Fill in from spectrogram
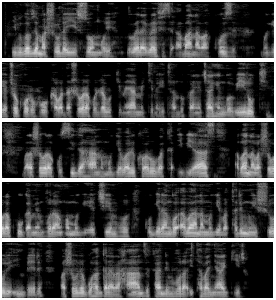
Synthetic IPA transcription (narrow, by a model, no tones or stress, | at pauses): iβiɡo̞vjamaʃuɾejiːsuːmbuje̞kuβe̞ːɾaiβaβifiseʔaβaːnaβakuze̞ | muɡihe̞t͡ʃo̞kuɾuhukʰaβadaʃo̞βo̞ɾakud͡ʒaɡukinajamikino̰ḭtʰaːndukaɲet͡ʃaːŋhe̞ŋɡo̞βiːɾukʰe̥βaɾaʃo̞βoɾakusiɡaɦaːnhumuɡiheβaikoβaɾuːβakʰaʔiβiɾaːsi̥ | a̰βaːnaβaʃo̞βo̞ɾakuɡamiɱvuɾaŋ̥ho̞muɡihe̞t͡ʃiːɱvuɾa | kuɡiɾaŋɡo̞ʔaβaːnamuɡiheβatʰaɾimŋiːʃuːɾiʔimbe̞ɾe̞ | βaʃo̞βo̞ɾe̞ɡuɦaɡaɾaɾahaːnze̞kaːndiɱvuɾa̰ʔḭtʰaβaɲaɡiɾḁ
